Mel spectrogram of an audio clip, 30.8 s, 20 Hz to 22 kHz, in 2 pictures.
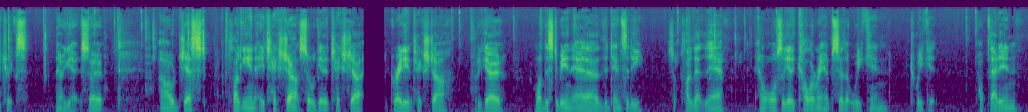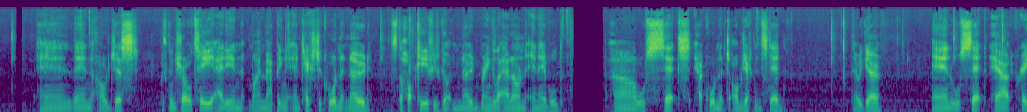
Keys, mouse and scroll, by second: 0.3 middle click, 0.9 middle click, 1.4 click, 1.9 click, 2.4 middle click, 2.9-3.4 scroll up 3, 2.9 middle click, 3.4 shift+a, 7.4-7.9 scroll down 6, 7.8 click, 8.7 click, 10.6 scroll down 3, 10.9 middle click, 11.5 click, 12.0 shift+a, 15.3 scroll down 5, 15.4 middle click, 15.4-16.7 scroll up 7, 15.8 middle click, 16.7 click, 17.1-17.8 scroll down 2, 17.5 middle click, 18.6 ctrl+t, 19.5-20.8 scroll up 6, 19.9 middle click, 21.0 scroll down 4, 21.3 middle click, 21.6-22.4 scroll up 1, 22.4 scroll up 1, 22.4 g, 24.1 middle click, 24.6 click, 24.9 click, 25.7 middle click, 25.9-26.6 scroll up 2, 26.1 middle click, 26.6 click, 28.1 middle click, 28.4-29.0 scroll down 11, 29.0 middle click, 29.4-30.3 scroll up 10, 29.8 middle click, 30.5 middle click.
